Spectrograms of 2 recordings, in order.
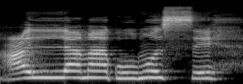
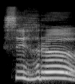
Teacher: सिहर ये नहीं करना, रा की आवाज़ हिलनी नहीं चाहिए, बिल्कुल साकिन होगी, ठहरी हुई आवाज़ है। क्योंकि साकिन जब पढ़े जाएंगे तो जो मैंने 5 हरूफ दिखाए ना कलकला वाले, सिर्फ उन्हीं की आवाज़ हिलेगी, बाकी बिल्कुल ठहरी हुई स्मूथ साउंड बनती है।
